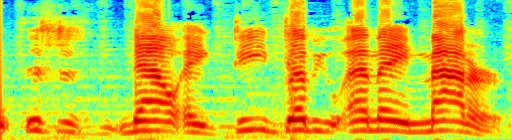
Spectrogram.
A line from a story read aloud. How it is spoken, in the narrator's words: Maka shouts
